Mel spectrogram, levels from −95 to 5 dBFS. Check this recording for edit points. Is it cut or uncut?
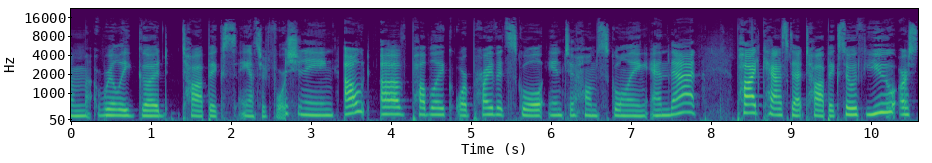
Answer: cut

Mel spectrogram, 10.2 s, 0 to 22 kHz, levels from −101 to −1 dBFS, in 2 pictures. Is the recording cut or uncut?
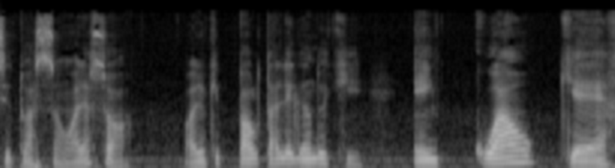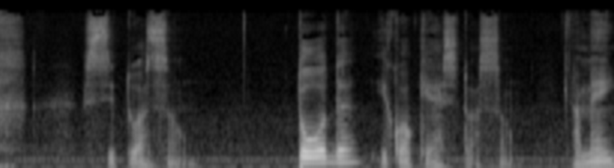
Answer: uncut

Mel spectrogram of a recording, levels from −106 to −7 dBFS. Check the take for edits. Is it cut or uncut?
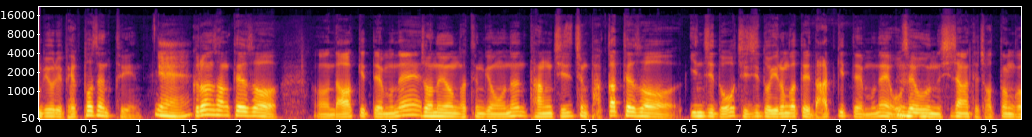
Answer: cut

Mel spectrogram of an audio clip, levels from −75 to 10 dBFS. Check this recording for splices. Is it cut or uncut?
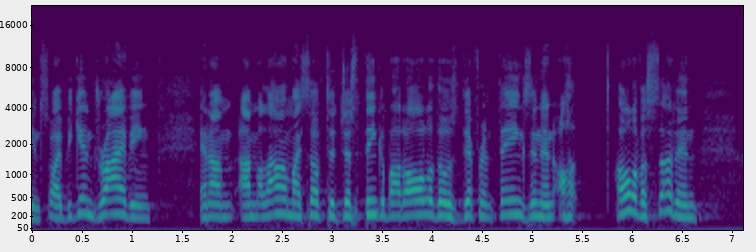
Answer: uncut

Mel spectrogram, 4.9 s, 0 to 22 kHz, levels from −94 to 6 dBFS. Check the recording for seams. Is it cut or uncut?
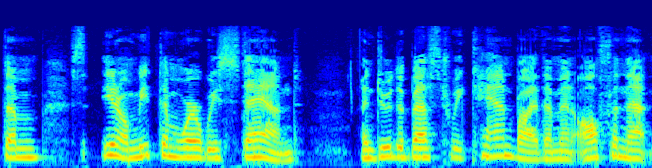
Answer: uncut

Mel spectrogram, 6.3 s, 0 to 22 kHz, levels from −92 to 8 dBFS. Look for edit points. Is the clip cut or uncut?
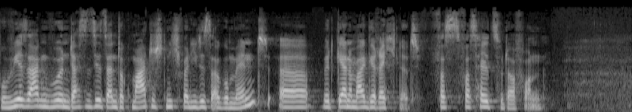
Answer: uncut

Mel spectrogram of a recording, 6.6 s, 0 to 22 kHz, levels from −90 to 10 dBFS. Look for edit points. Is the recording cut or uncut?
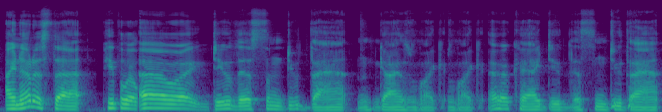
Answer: cut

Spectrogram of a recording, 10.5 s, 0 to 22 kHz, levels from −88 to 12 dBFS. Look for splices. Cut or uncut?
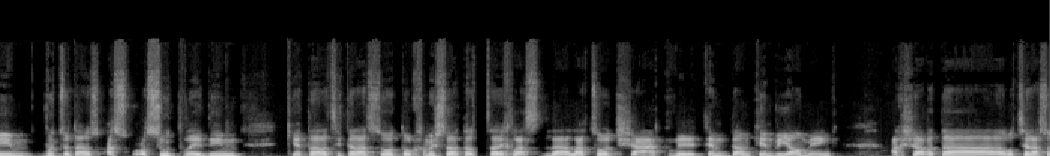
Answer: cut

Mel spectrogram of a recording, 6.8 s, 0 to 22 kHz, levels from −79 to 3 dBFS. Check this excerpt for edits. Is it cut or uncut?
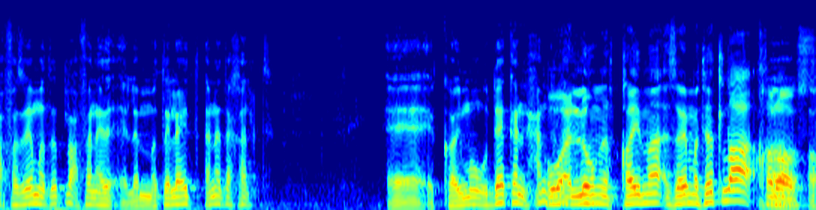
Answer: uncut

